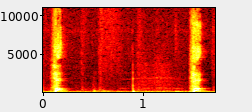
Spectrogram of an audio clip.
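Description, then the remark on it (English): A voice imitates two short, breathy exertion grunts, like someone lifting a little bar with tiny weights at the gym, with a brief pause and a faint click between them. Each grunt is sharp, loud and clipped. “there are grunts and there are gym noises and there are look at me gym noises”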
